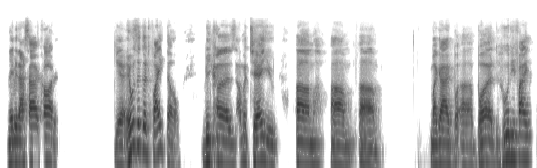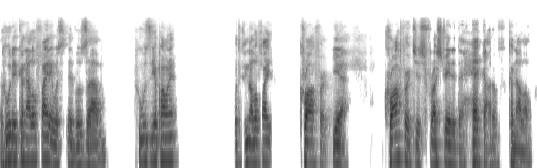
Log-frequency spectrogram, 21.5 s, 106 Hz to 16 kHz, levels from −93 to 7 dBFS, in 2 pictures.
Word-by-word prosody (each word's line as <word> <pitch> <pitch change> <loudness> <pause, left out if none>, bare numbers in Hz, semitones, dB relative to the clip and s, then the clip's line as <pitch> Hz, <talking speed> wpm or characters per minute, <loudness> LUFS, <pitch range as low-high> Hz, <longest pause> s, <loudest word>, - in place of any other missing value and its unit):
Maybe 120 +2 +3
that's 120 +1 +1
how 125 0 +5
I - - -7
caught 130 -4 +1
it. 105 - -13 1.1
Yeah, 105 0 0
it 150 - +7
was 205 +4 +2
a 205 - +3
good 180 -2 +1
fight, 180 +3 +1
though, 95 -3 -4 0.5
because 125 -2 +2
Imma 130 +1 -4
tell 125 +1 +4
you, 110 -5 -2 0.4
um, 110 -2 +2 0.2
um, 100 0 0
um, - - -1 1.0
my 105 0 +2
guy 115 -1 +3
Bu 105 - -6
uh, 100 0 -4
Bud, 110 +3 +1
who 140 +5 +2
did 145 - +1
he - - -1
fight? 140 -1 +1
Who 130 +3 +1
did 135 -1 0
Canelo 130 -1 +1
fight? 135 0 +3
It 120 - +1
was 105 0 -3
it 105 - -2
was, 100 0 -3
um 100 - 0 0.6
who 125 - -5
was 125 0 -3
the 130 - -3
opponent? 135 +1 +1 1.1
With 105 0 -8
the 110 - -6
Canelo 115 0 +1
fight? 120 -1 0 0.6
Crawford. 115 -1 +1
Yeah. 110 -3 +2 0.8
Crawford 130 -3 +2
just 105 -3 -3
frustrated 110 -2 +1
the 95 - -5
heck 115 +5 +1
out 90 0 -3
of 95 +1 -8 0.2
Canelo. 90 -3 -2
115 Hz, 155 wpm, -23 LUFS, 105-130 Hz, 1.1 s, it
